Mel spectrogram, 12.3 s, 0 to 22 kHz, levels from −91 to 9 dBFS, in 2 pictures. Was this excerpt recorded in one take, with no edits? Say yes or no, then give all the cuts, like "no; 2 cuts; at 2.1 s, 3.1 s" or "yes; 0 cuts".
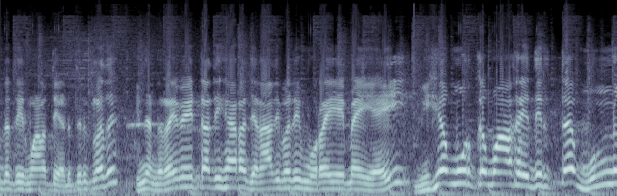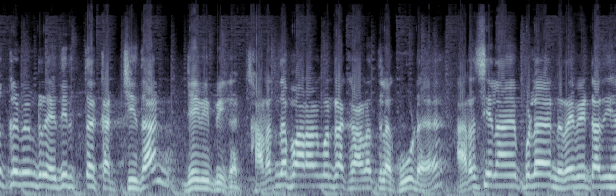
no; 4 cuts; at 1.3 s, 4.1 s, 8.6 s, 10.6 s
